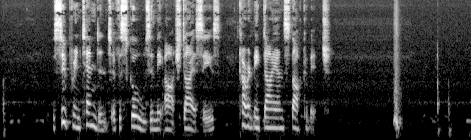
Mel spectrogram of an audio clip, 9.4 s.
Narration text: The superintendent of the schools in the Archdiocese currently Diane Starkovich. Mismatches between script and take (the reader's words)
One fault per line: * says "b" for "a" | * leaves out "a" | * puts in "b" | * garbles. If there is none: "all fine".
all fine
